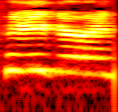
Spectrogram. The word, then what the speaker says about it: hygge: It's actually pronounced hooger in Danish.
